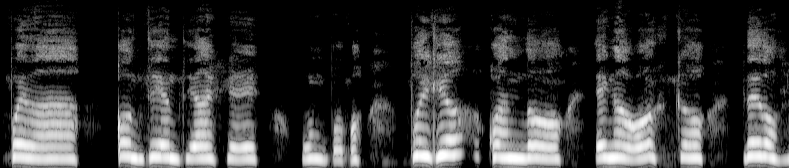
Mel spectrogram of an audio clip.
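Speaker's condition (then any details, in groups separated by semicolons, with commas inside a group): Cerebral palsy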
